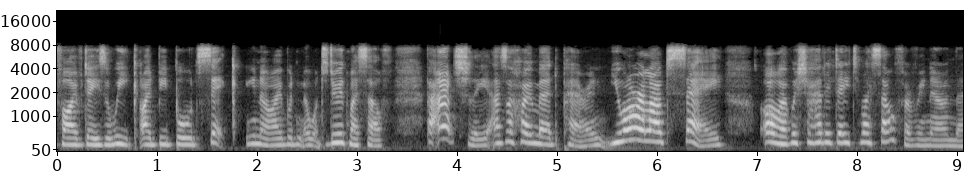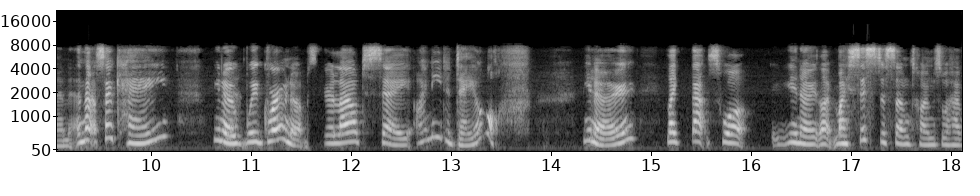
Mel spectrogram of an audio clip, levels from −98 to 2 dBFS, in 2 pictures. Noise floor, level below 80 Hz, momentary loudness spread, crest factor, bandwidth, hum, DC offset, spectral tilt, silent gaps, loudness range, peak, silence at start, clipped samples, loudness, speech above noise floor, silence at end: -52 dBFS; -66 dBFS; 14 LU; 18 dB; 8.6 kHz; none; under 0.1%; -2 dB/octave; none; 4 LU; -4 dBFS; 0 s; under 0.1%; -20 LUFS; 31 dB; 0 s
